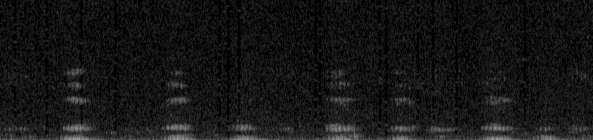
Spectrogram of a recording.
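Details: Cat trying to sleep on a wooden desk during hot weather, breathing quickly with effort and purring; soft low rumbling bursts repeat about once a second against a quiet background.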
